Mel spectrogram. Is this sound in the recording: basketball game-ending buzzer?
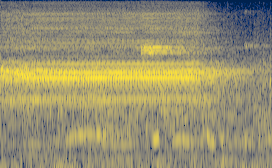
yes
